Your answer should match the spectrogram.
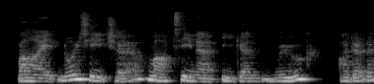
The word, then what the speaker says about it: Moog: I'm joined today by Noi teacher Martina Egan Moog. I don't know how to pronounce your name.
